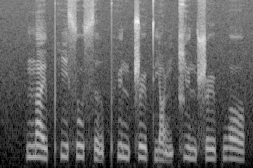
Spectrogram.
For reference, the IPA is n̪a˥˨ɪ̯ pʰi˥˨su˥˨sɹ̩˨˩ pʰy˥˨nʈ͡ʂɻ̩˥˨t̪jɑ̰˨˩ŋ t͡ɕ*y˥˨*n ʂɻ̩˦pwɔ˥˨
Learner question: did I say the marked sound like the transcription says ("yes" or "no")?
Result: yes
